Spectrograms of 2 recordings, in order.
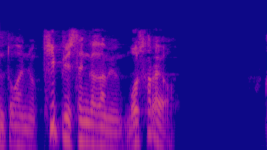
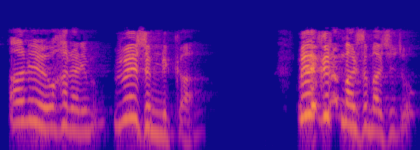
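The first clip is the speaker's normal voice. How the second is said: high, loud plea to God; impassioned raised-voice refusal; acted protest; 9 semitones higher, 13 dB louder, slower than usual. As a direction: object at full voice, pleading for an explanation. Retelling his protest to God.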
